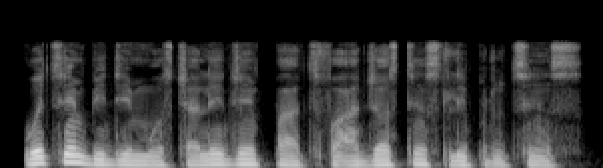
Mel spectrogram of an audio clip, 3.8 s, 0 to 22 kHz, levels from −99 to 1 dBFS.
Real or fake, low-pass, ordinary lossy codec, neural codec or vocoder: real; none; none; none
